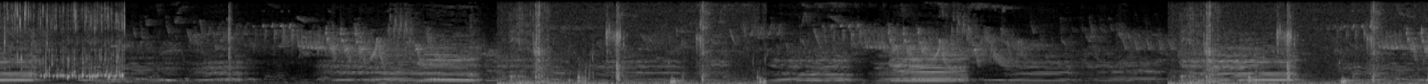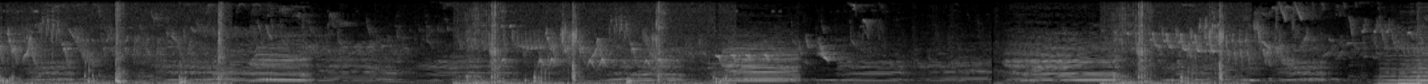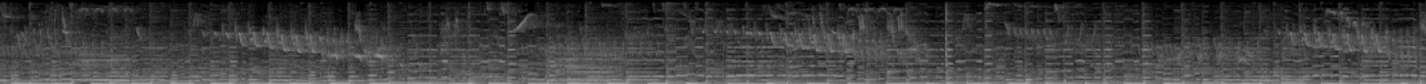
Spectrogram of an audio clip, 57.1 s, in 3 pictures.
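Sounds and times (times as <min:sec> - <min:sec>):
cow mooing: 0:04.5 - 0:13.0, 0:13.7 - 0:20.3, 0:21.1 - 0:26.0, 0:27.2 - 0:29.8, 0:30.5 - 0:34.1, 0:45.4 - 0:46.7
sharp clicks: 0:09.0 - 0:10.2.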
